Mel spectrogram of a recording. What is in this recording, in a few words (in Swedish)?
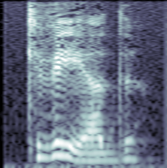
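"kved", Swedish; Uttal: [kve:d]; Se kvida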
